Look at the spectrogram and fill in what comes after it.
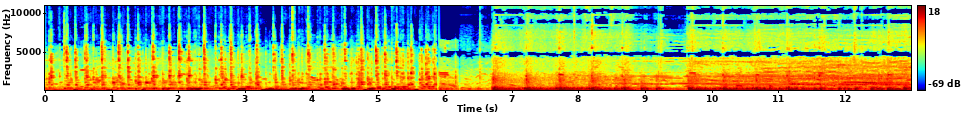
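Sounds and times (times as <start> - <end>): music with heavy bass beat: 0.0 - 5.9.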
